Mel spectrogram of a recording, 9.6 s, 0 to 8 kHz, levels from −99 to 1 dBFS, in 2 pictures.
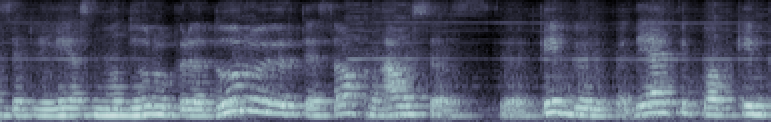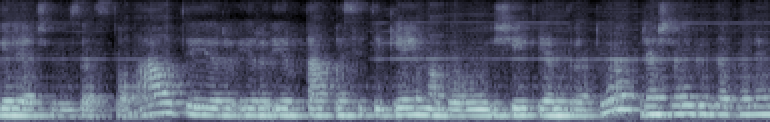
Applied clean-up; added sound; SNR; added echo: neural separator model SepFormer DNS4.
